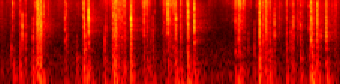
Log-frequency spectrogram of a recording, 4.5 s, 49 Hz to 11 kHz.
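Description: A dried, water-wrinkled magazine page printed with an onion photo is curled, bent and crinkled with fingertips and nails. The result is a rapid, uneven series of crisp, dry crackles and snaps, bright and papery, around 3.4 kHz, with very short decays and brief quiet gaps between bursts.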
